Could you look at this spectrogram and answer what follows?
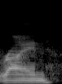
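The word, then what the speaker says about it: Ryne: human rights commission yeah it's r-y-n-e i think he pronounces it ryan um okay s-h-a-d-d-a-y if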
